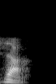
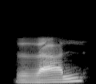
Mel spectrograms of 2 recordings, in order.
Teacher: we pronounce this sound with more stress, or you can say that we pronounce it with kind of a whistle sound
